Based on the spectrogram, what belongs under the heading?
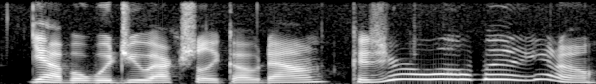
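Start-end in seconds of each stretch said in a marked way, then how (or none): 1.8-2.7 high-pitched teasing voice going up. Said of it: "your voice went up high".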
